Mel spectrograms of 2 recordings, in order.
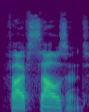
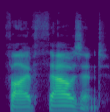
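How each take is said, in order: First: Thousand begins with an s sound. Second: Thousand begins with a th sound.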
